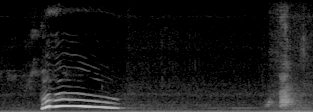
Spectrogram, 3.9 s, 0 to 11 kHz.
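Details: Talking pet parrot reacting while spotting a 747 aeroplane: one loud, clear rising-then-falling harmonic whoop lasting about a second, followed by quiet and a faint rustle; a person keeps asking "what's that".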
